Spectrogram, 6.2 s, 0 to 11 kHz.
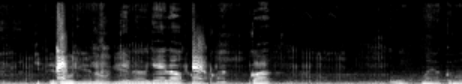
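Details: Hoarse meow from a female former stray cat, estimated 5 years old, recovering after full-mouth tooth extraction surgery.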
